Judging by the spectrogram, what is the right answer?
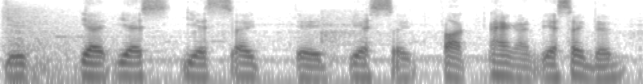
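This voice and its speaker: A man with a cold chatting casually while streaming a game, rambling and swearing, swinging from mumbled asides to loud jokey bits. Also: mid-range voice, little pitch movement, fairly quick, soft background music. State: has a cold. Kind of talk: casual gaming stream chat.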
